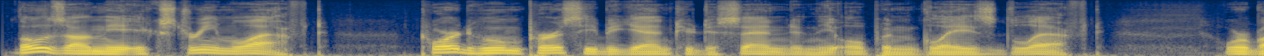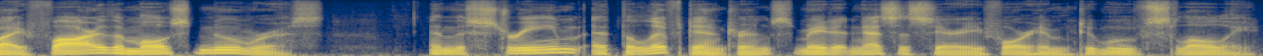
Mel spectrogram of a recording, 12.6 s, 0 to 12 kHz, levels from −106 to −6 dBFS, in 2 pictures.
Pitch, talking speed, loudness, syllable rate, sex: 100 Hz, 175 wpm, -19 LUFS, 5.1 syllables/s, male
